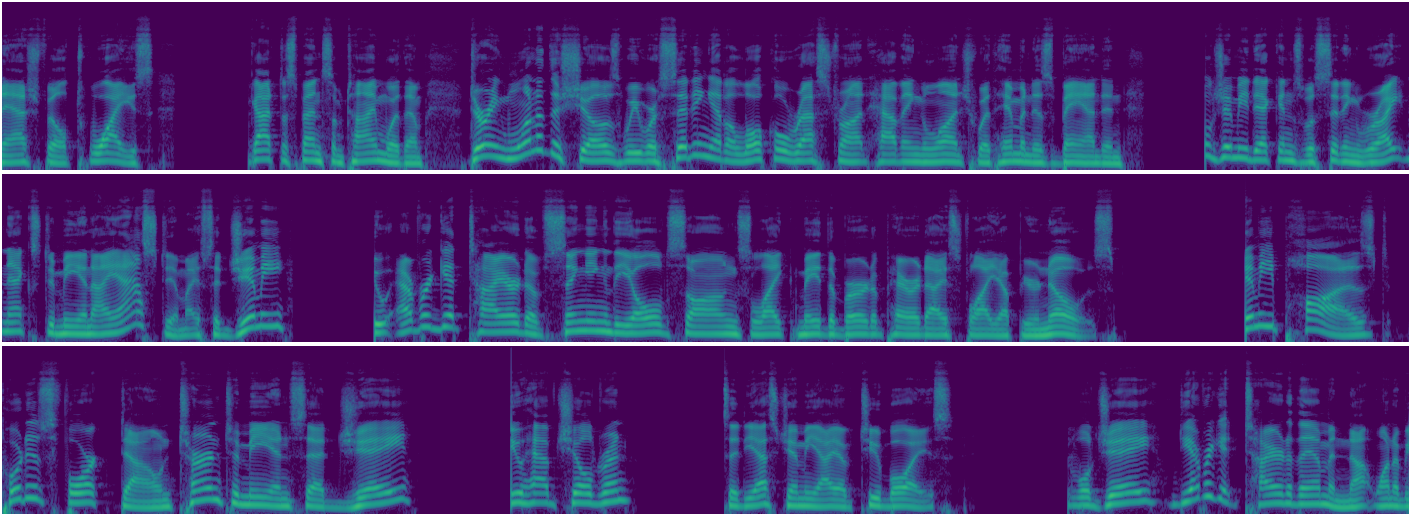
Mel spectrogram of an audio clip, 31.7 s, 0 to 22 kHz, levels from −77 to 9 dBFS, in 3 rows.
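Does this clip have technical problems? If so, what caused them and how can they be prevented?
Yes. A clipped start after a pause occurs at 1.66, 8.84, 13.16, 19.68, 24.72, 26.34 and 28.91 s. The output device sleeps during each silence and needs about 0.18 to 0.20 s to wake, so onsets such as "got to spend some" begin abruptly. Muted pauses would only drop the background, but here speech itself is lost. Keeping the output device active through silences would prevent it.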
